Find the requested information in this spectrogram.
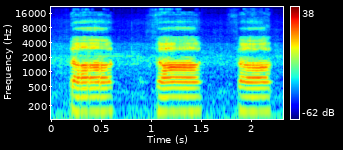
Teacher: اس کا مخرج ہے زبان کا سرا اور اوپر کے دانتوں کے اندرونی کنارے سے ادا ہوتا ہے۔ جب اس کو آپ زبان کا سرا اور اوپر کے دانتوں کے اندرونی کنارے سے ادا کرو گے، سیٹی کی آواز نہیں آئی، ایسے تا، تا، تا۔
